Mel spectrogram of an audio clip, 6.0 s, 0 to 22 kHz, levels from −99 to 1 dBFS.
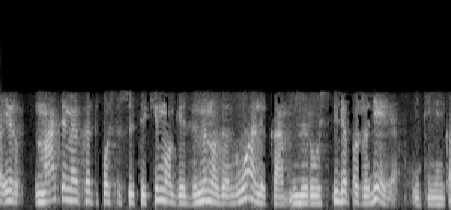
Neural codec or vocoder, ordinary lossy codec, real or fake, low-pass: none; AAC, 16 kbps; real; 3.6 kHz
